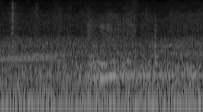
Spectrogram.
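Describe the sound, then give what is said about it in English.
A car's engine runs as the driver gets in to head home: a steady, low rumbling hum at moderate level, even and unbroken throughout. “Just got in the car. I'm getting ready to drive home.”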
